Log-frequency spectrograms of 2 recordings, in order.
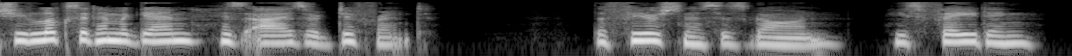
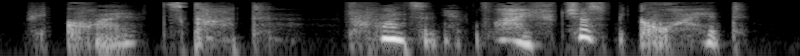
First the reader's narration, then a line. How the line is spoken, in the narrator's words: She whispers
